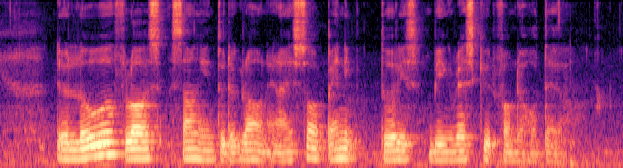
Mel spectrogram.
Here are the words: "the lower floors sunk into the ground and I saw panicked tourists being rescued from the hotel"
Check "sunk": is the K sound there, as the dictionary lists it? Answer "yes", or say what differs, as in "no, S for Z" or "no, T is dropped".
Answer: no, K is dropped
